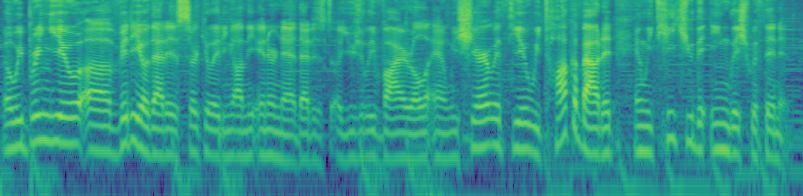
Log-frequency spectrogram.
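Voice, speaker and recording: Fast-talking male radio host, American accent. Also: medium pitch, soft background music. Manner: fast, easygoing, laughs along. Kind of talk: casual radio chat.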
